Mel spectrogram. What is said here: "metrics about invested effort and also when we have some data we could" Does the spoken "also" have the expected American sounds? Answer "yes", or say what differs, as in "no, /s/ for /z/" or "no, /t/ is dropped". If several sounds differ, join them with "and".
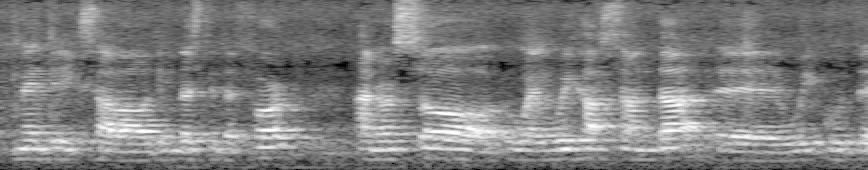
yes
